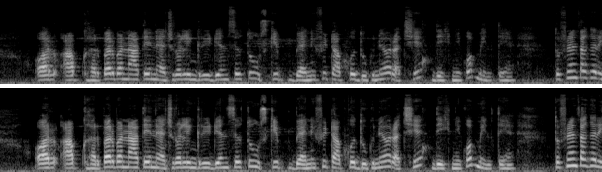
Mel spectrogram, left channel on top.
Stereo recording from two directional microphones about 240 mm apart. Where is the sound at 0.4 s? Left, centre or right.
Right.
